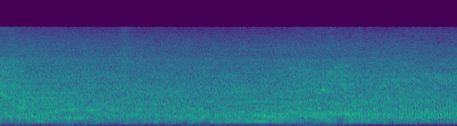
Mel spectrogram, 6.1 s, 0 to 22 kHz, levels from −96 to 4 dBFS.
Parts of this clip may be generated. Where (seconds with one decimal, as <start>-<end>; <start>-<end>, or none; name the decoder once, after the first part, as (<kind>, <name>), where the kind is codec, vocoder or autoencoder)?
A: 0.0-4.6 (autoencoder, DAC-VAE)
